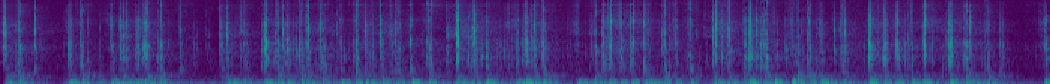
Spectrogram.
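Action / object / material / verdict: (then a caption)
tap / plastic membrane keyboard / plastic / none. A HyperX Alloy Core RGB plastic membrane gaming keyboard with a foam mod, black plastic body, black plastic keycaps and a hollow case is typed on continuously with fingertips. The key presses are dense, soft clatter with a strong low thump under bright, clicky tops. The typing runs without stopping, broken only by brief pauses.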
